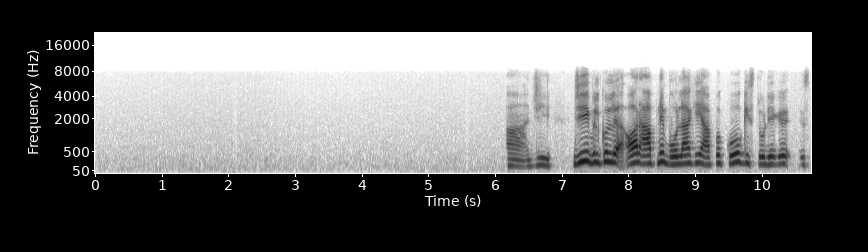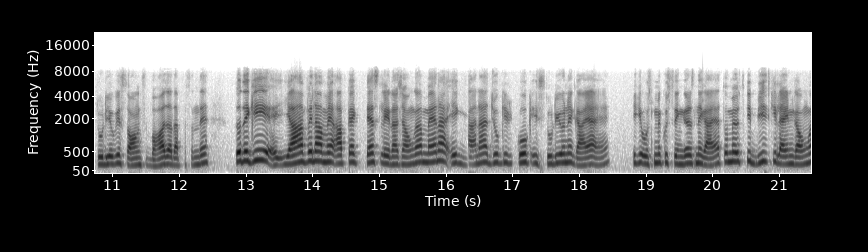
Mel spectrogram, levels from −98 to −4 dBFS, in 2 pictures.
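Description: Bursts of packet loss at 2.05, 5.53, 16.27, 17.41 and 20.77 s each conceal about 60 ms with a fading held buzz or hiss, then skip 60 ms of speech. On a spectrogram they appear as smeared, decaying bands below the 8 kHz call-codec ceiling; the waveform shows a brief dying tail and then a jump.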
